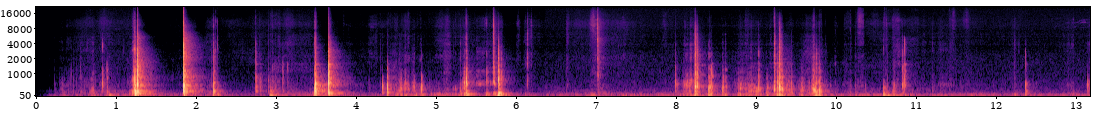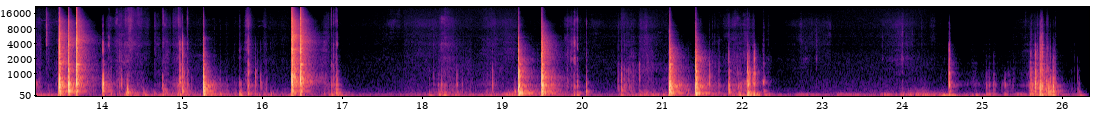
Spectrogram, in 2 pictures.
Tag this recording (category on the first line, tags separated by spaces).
Sound effects > Objects / House appliances
Big Close Container Effects Foley Freebie Handling Open Plastic PostProduction Recording SFX Sound Zoom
